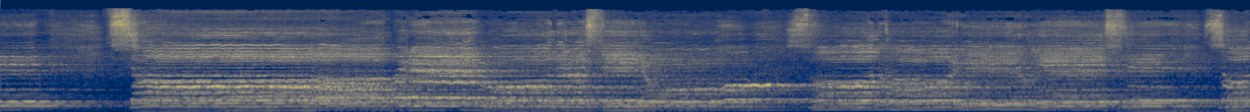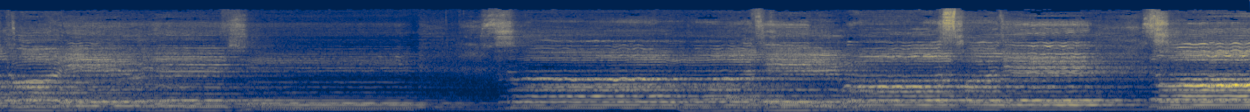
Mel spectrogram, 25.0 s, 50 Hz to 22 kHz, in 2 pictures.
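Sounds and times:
choir singing a cappella chant: 0.0s - 25.0s.

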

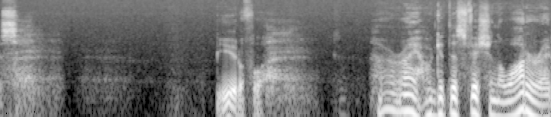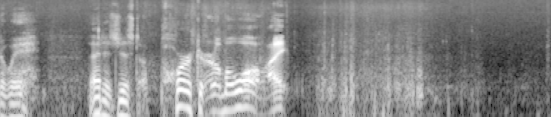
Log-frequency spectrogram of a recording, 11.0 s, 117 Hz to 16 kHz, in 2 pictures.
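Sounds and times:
soft rustling: 6.8s - 11.0s.

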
